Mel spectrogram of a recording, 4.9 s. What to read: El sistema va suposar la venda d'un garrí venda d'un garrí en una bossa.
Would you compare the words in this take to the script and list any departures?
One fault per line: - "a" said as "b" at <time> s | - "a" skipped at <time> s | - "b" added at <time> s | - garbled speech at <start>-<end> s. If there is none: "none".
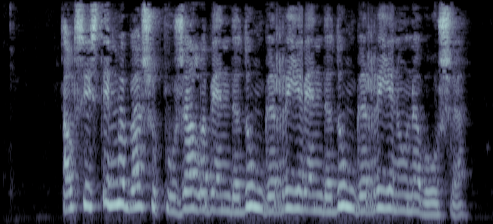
none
